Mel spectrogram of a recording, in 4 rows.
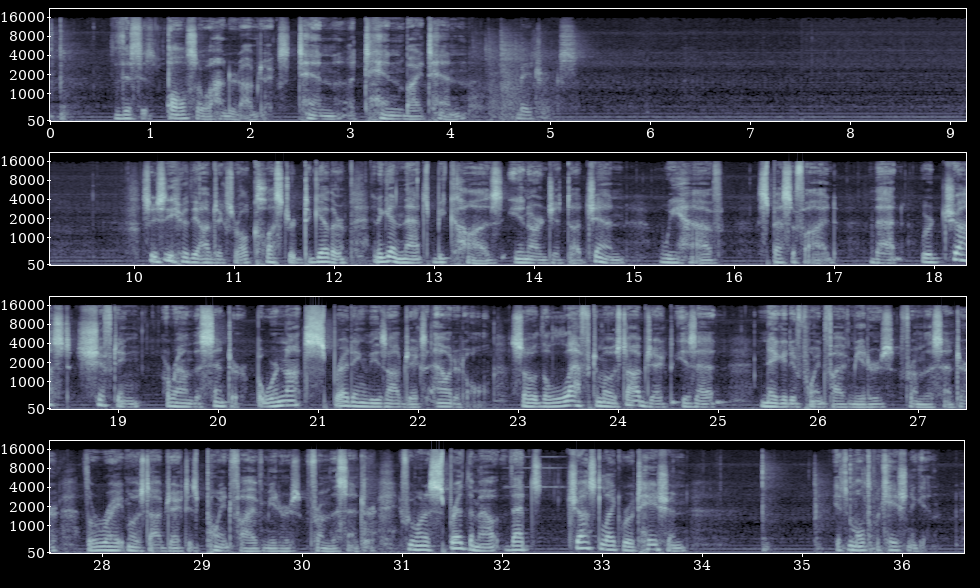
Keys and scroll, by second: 1.1 super+j, 34.5 n, 35.4 shift+8, 35.6 space.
